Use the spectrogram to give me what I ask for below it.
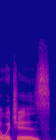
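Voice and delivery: ordinary talk, nothing marked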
